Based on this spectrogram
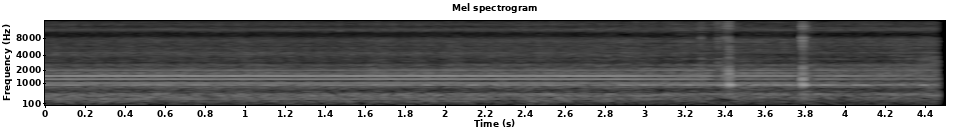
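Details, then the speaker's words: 6 ft fiber optic Christmas tree base; a steady high whine with faint fluttering hum, then two sharp clicks; the small base fan is suspected as the noise source, not confirmed. "seems like the fan was making that noise but I'm not really sure what"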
